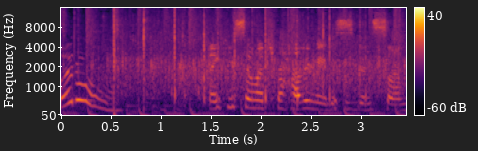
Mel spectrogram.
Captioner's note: applause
